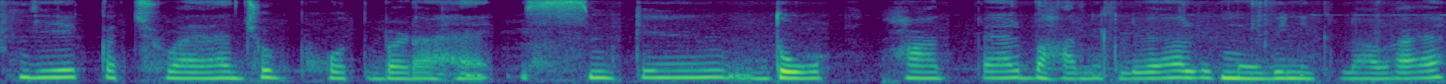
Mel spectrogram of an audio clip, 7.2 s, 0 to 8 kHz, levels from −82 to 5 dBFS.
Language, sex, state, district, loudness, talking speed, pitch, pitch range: Hindi, female, Uttar Pradesh, Muzaffarnagar, -21 LUFS, 190 wpm, 225 Hz, 215-245 Hz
